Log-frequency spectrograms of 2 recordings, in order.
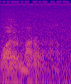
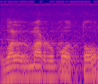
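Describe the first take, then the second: First: It is said with a standard Arabic pronunciation. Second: It is said with a Javanese Solo-style pronunciation. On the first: The speaker calls it right. "nggak boleh, tetap wal marwata" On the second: The speaker calls it wrong. "Walaupun Jokowi berangkat haji karena dari orang Solo, jangan dirubah"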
